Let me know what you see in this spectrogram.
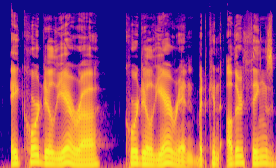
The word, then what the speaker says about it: cordillera: Cordillera or cordillera or cordillera. Cordillera. I think the best pronunciation is probably cordillera. It is a noun from 1704.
